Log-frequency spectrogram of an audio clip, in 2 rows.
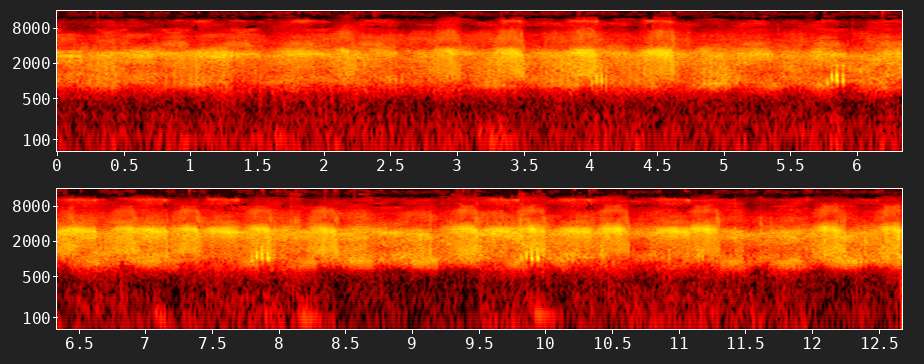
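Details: Mixed chorus of tree frogs, pond frogs and wrinkled frogs in lotus paddies near Echizen, Fukui, June 12, 2021. Massed rapid croaks form a pulsing wall of sound, with a few sharper individual calls poking through.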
